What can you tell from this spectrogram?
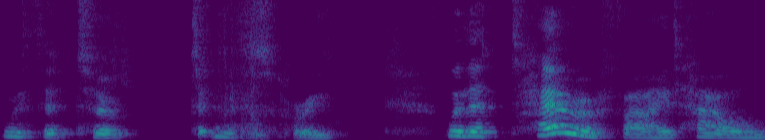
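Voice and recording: The intonation is lively as the speaker is reading aloud in a natural voice, with a quiet background behind.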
